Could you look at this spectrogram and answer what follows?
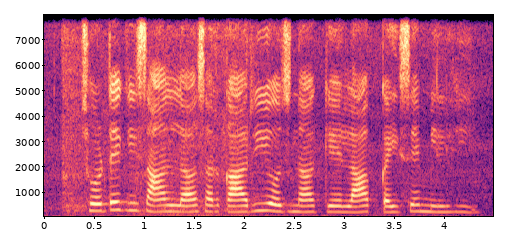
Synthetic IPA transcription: t͡ʃʰoːʈekisaːnlasɐɾkaːɾijoːd͡ʒnakelaːb̚kɐisemɪlɦiː

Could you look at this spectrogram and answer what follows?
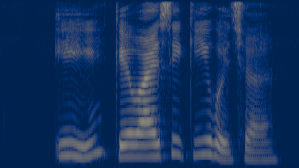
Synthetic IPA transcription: ikeʋajsikiɦojt͡ʃʰɛ

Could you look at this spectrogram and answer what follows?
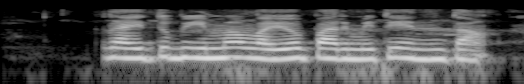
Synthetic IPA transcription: ɾɐjt̪ubʱiːmaʋɐjoːpɐɾimit̪ient̪a

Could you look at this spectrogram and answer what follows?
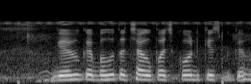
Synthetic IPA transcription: ɡeɦũkebəɦut̪ətːʃʰaupət͡ʃkonkɪsmkeɦ

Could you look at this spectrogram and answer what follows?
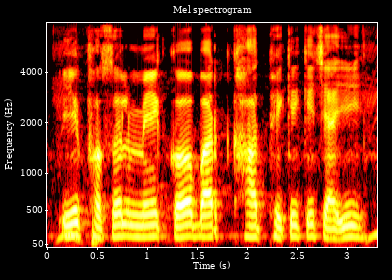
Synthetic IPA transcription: eːk̚pʰəsəlmẽkəbaːɾkʰaːt̪̚pʰeːkeket͡ʃaːɦi

